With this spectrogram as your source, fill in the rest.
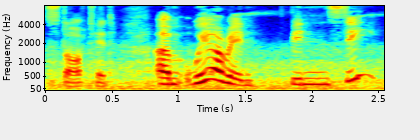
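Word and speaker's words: Binsey: um we are in bin c i never know how to pronounce it binsy um and we are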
